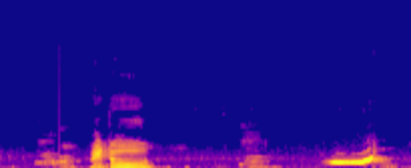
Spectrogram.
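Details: Indian ringneck parakeet talking, repeating "Mitthu": a short harmonic, voice-like word around one second in, soft murmurs, then a clear rising whistle near the end.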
